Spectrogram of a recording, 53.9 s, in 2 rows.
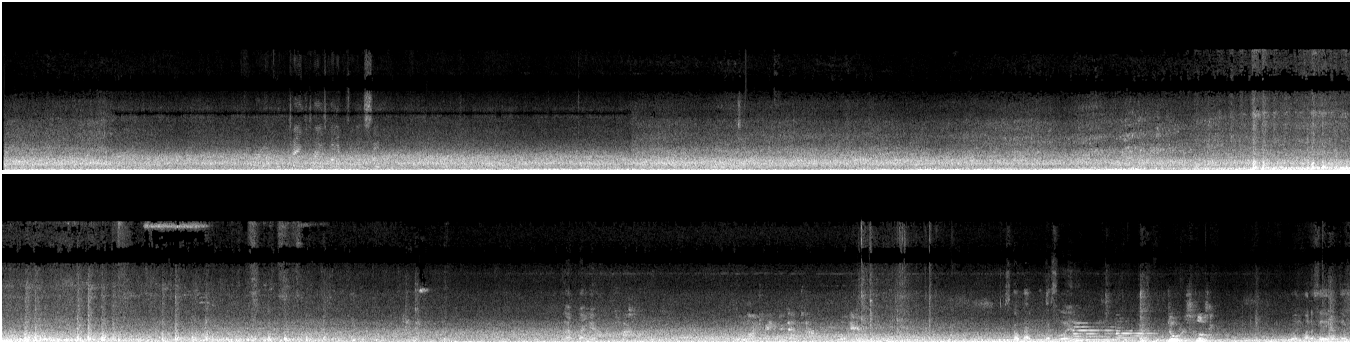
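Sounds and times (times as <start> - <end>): expressway traffic noise: 0.0 - 53.9
train wheels clattering on rails: 22.1 - 36.3, 42.7 - 50.2, 53.1 - 53.9.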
